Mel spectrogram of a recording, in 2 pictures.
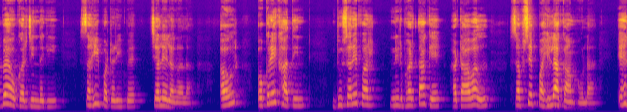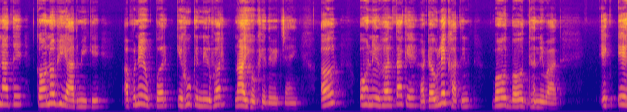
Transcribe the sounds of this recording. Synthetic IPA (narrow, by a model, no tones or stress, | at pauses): beokəɾd͡ʒɪ̃nd̪əɡi | səɦipəʈɾipe | t͡ʃəleləɡaːla | ɔːɾ | oːkɾekʰaːt̪iɾ | d̪usɾepəɾ | nɪɾbʱəɾt̪akehəʈaːwəl | səbsepəɦɪlakaːmɦola | eɦnat̪e | kəʊnobʱiaːd̪mike | əpneupːəɾkeɦukenɪɾbʱəɾ | najɦokʰed̪ebekt͡ʃaːɦĩ | ɔːɾ | oɦnɪɾbʱəɾt̪akeɦəʈəʊlekʰat̪in | bəɦut̪̚bəɦut̪̚d̪ʱənjəbaːd̪̚ | ee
